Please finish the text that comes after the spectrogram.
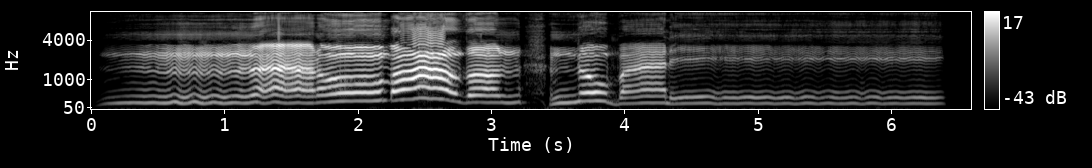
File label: SING, Blues Soul; Spectrasonics Vocal Planet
